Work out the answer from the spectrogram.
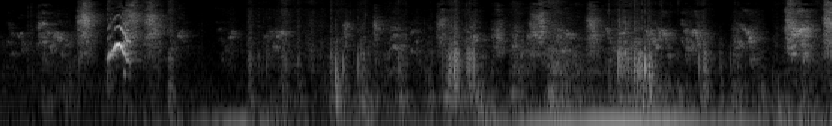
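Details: Large young male cockatiel chicks giving harsh, raspy calls in short broadband bursts, one loud squawk near the start followed by softer scratchy calls, over a steady low hum.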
